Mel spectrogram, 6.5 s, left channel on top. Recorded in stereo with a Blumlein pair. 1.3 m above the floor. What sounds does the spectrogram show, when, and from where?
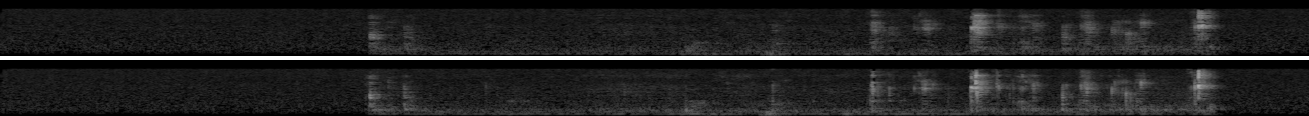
1.8 s chewing: 60° right, 1.9 m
